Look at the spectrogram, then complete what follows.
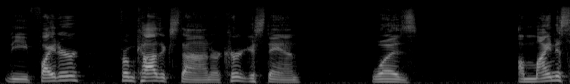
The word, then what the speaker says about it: Kyrgyzstan: How do you say Kyrgyz Kyrgyzstan?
